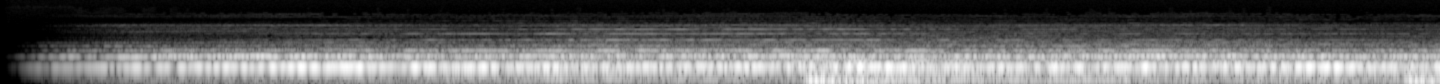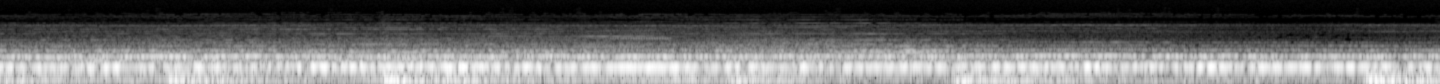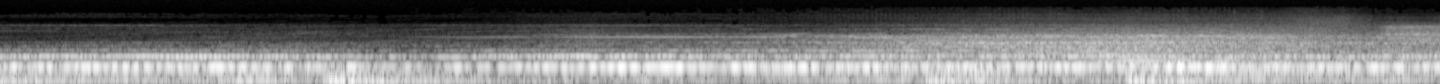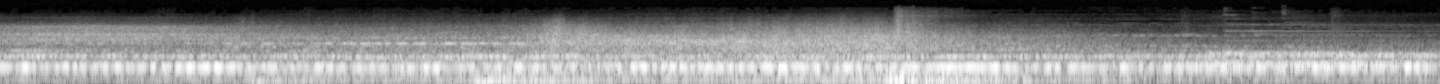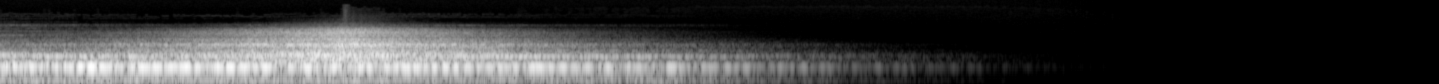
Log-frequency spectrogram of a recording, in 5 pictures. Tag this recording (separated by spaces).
door terrifying ambient owl scary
